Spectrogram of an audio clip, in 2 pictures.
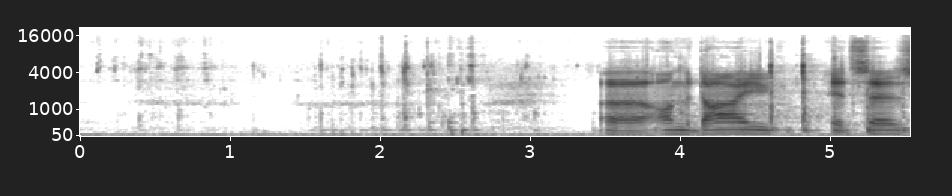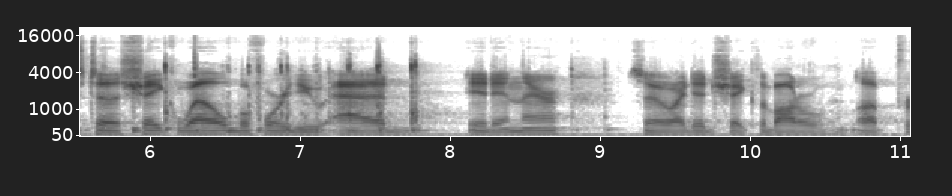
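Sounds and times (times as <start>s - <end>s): liquid trickling into a tank: 0.0s - 5.1s.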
